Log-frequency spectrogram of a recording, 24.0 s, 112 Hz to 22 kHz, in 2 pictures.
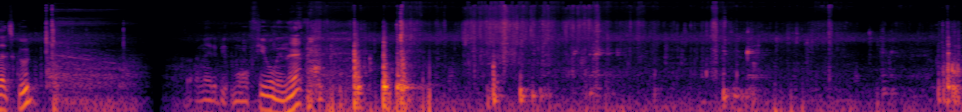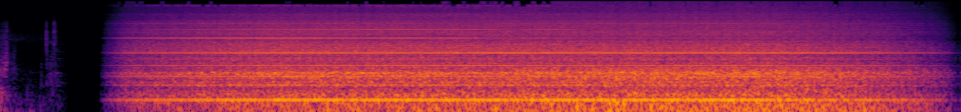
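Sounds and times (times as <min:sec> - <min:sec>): leaf blower whirring: 0:13.4 - 0:24.0.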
